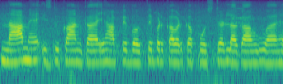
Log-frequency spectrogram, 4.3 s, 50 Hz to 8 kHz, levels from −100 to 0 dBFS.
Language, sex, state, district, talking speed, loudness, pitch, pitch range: Hindi, female, Jharkhand, Deoghar, 195 wpm, -19 LUFS, 190 Hz, 185-200 Hz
